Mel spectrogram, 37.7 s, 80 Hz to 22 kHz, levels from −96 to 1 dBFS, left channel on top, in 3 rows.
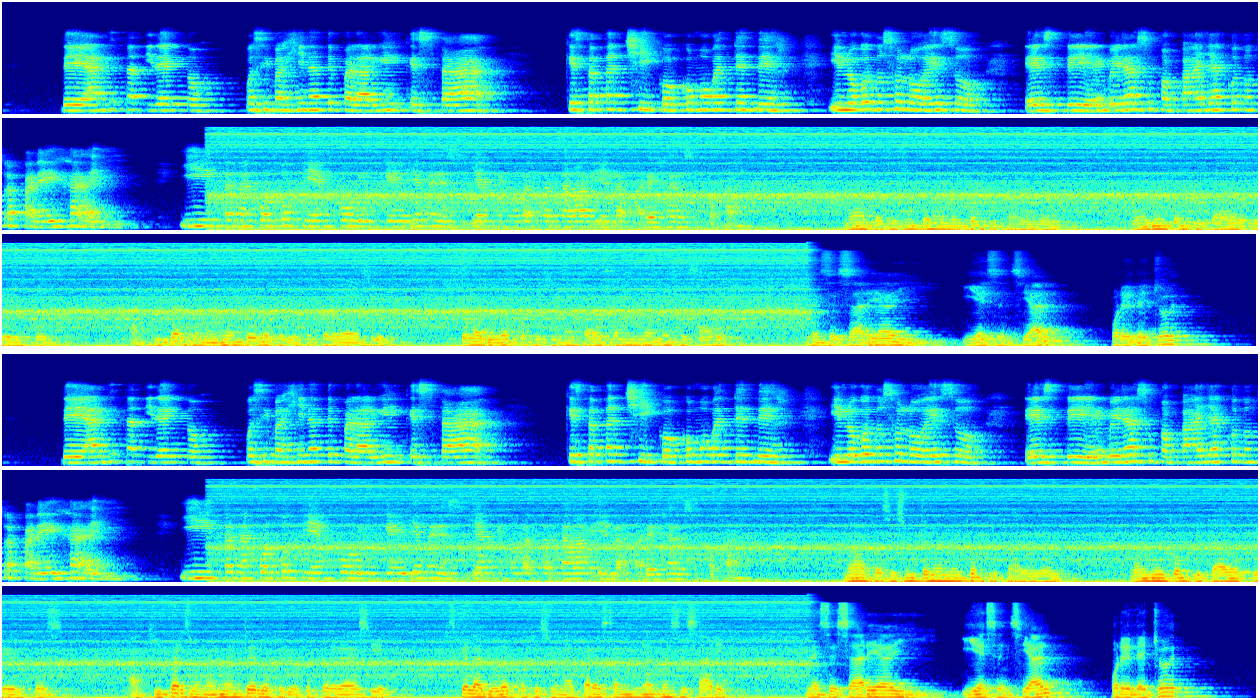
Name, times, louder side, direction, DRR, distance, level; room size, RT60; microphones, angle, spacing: voice 1, 0.6-2.0 2.4-4.8 5.6-9.7 10.2-13.7 14.3-19.5 19.8-20.0, equal, ahead, -1 dB, 0.6 m, -32 dB
sound 1, 14.6-33.2, equal, 60° left, 1.2 m, -29 dB
voice 2, 21.0-23.2 23.8-25.7 26.4-29.0 29.7-32.4 33.2-34.5 34.7-35.6 36.2-36.8, right 4 dB, 70° right, 9 dB, 0.4 m, -26 dB
3.2 x 2.7 x 3.7 m, 0.71 s
head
